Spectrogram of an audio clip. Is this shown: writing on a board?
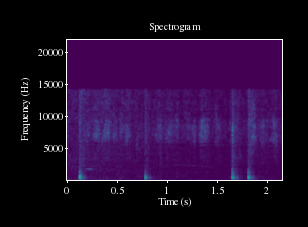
yes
